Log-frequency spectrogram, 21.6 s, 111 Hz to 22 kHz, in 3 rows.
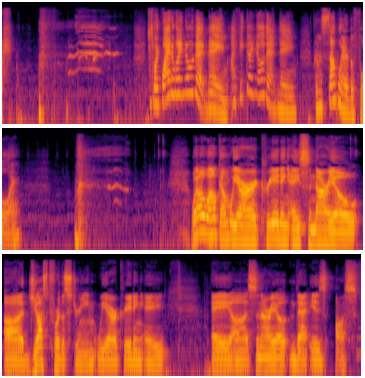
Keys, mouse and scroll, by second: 10.4 right click, 11.2 right click, 14.2 right click.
